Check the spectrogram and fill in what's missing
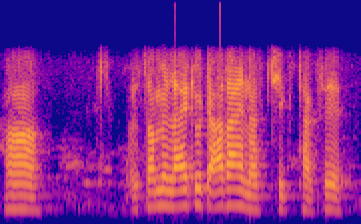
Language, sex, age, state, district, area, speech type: Hindi, male, 18-30, Bihar, Vaishali, rural, conversation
